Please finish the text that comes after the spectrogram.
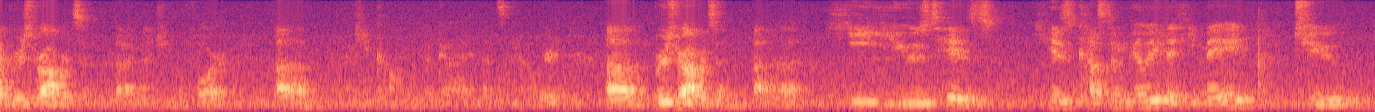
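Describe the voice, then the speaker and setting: A man giving an informal technical explanation to a small group as a workshop presenter, often restarting and repeating his phrases. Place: small indoor meeting room. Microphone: far camera microphone. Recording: distant mic in echoey room, rumbly noise.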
